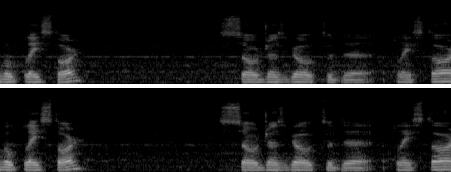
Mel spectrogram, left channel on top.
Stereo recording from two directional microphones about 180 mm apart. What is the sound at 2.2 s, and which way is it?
Speech, 55° right (ahead or behind).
